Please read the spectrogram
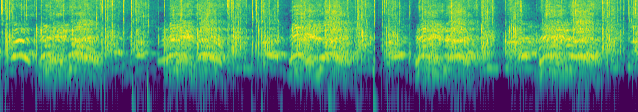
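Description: A large crowd of people shouting and cheering together, loud and continuous, with many voices overlapping.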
